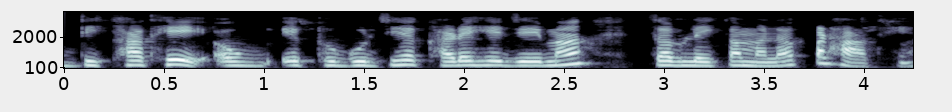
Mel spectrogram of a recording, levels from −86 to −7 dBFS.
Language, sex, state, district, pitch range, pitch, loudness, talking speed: Chhattisgarhi, female, Chhattisgarh, Jashpur, 205-235 Hz, 215 Hz, -18 LUFS, 225 wpm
